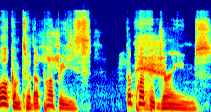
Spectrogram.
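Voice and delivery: soft, soothing, calm voice. Showing how a puppy commercial should be read: calm voice. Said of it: "You gotta go calm with it".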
